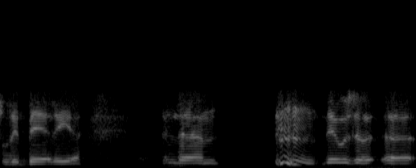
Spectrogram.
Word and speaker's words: Liberia: It's the same spelling as Liberia, only here it's pronounced Liberia.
